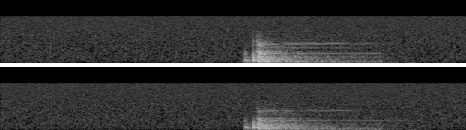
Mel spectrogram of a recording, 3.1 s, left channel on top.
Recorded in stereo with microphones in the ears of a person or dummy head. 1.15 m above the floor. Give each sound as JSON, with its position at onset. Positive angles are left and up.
{"t": 1.6, "sound": "a piano", "side_deg": 50, "distance_m": 2.5}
